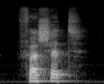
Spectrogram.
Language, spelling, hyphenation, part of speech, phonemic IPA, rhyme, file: Dutch, facet, fa‧cet, noun, /faːˈsɛt/, -ɛt, Nl-facet.ogg
- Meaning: facet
